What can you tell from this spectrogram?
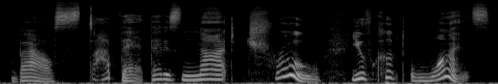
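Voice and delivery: very slow, measured mock telling-off; drawn-out reproach. Husband correcting his wife's claim, slow reproach.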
